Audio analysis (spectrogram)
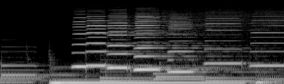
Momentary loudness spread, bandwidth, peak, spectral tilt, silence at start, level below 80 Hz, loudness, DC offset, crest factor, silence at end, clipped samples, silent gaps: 9 LU; 14 kHz; -4 dBFS; -4.5 dB/octave; 0 s; -22 dBFS; -18 LUFS; under 0.1%; 14 dB; 0 s; under 0.1%; none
